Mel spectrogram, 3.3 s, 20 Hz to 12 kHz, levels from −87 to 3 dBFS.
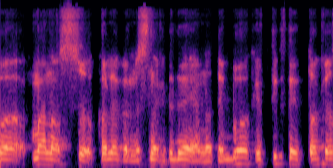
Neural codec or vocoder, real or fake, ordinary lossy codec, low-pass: vocoder, 22.05 kHz, 80 mel bands, WaveNeXt; fake; Opus, 24 kbps; 9.9 kHz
